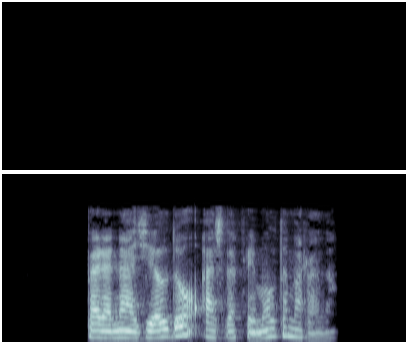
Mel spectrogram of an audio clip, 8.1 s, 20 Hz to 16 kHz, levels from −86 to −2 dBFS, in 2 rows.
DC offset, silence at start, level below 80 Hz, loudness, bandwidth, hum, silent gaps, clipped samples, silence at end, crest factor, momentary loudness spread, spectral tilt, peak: under 0.1%; 4.9 s; -68 dBFS; -21 LUFS; 7.8 kHz; none; none; under 0.1%; 0.75 s; 24 dB; 11 LU; -5 dB/octave; -2 dBFS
